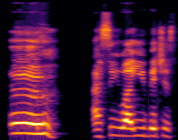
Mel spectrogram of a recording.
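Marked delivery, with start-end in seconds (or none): 0.1-0.6 exaggerated "ugh"; high drawn-out groan. Real, not acted. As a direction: let out a squealed groan. Groan over men in jail.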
